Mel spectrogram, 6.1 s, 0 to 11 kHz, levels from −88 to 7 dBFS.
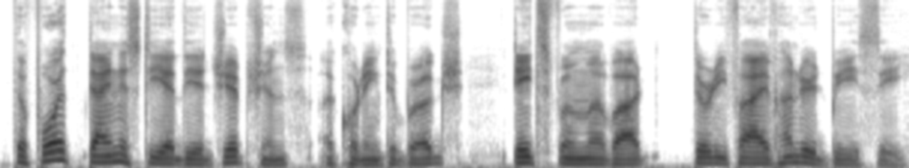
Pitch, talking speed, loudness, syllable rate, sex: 105 Hz, 170 wpm, -20 LUFS, 5.1 syllables/s, male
